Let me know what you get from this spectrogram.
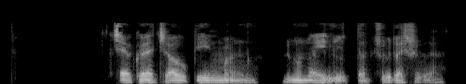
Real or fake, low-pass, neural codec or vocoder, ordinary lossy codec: fake; 7.2 kHz; codec, 24 kHz, 1.5 kbps, HILCodec; MP3, 32 kbps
